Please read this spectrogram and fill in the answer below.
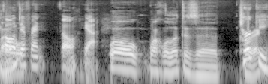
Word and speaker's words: guajolote: So like I'll say guajalote, and you'll be like bobo, pavo, or whatever. You know, it's like all different. So yeah, Well, guajolote is a Turkey.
